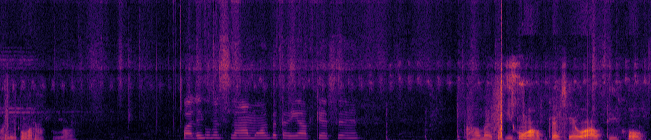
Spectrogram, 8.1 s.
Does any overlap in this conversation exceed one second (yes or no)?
no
